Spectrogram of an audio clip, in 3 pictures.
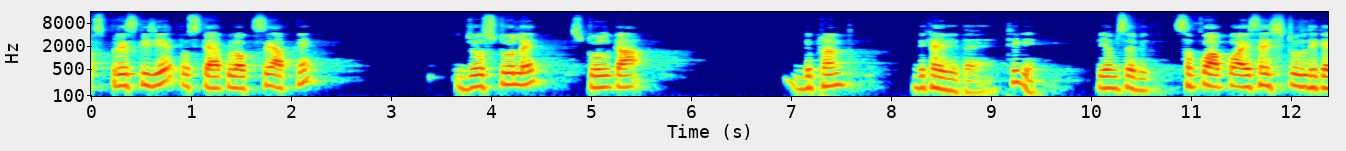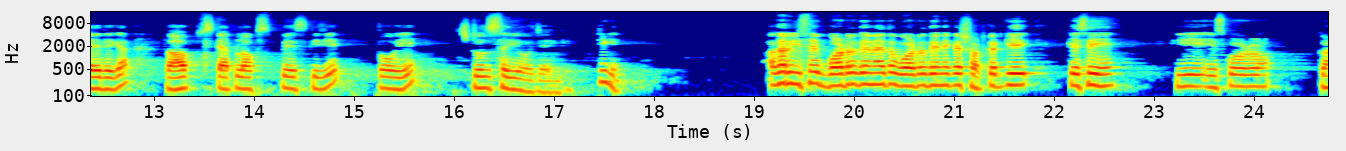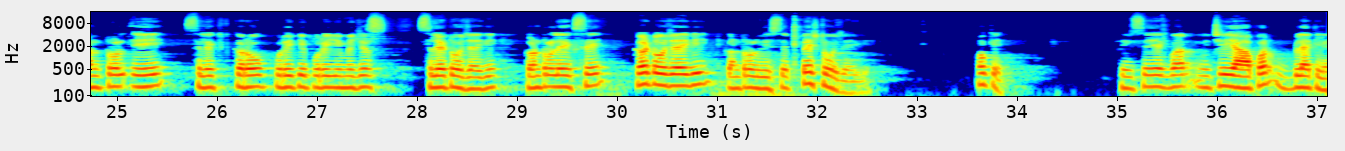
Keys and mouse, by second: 5.2 Caps_Lock, 9.9 m, 11.0 right click, 11.7 click, 13.5 Caps_Lock, 25.1 ctrl+a, 29.4 ctrl+x, 31.7 v, 33.0 ctrl+v, 35.1 ctrl+shift+e, 36.7 x.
